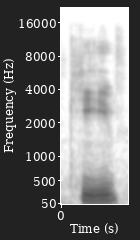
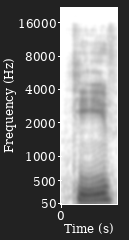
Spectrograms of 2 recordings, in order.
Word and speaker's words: Kiev: Kiev. Oh, am I pronouncing it wrong? It's Kiev. Kiev is how you say it. K-E-E-V.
